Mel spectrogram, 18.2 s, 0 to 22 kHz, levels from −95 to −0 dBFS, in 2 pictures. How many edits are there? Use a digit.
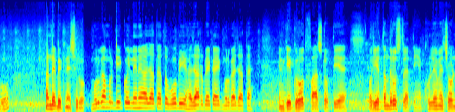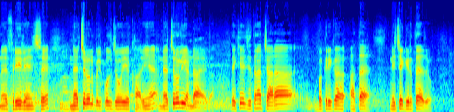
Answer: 3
